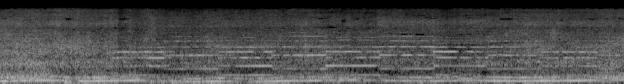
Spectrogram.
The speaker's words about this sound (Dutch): Blijft de Formule 1-coureur, dus hij draait even lekker de donutjes.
